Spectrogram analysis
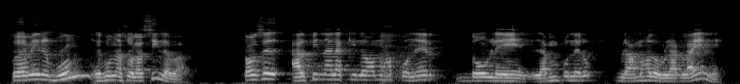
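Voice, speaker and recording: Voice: medium pitch, a little fast, highs cut off. A Spanish-speaking teacher explaining English verb endings step by step, repeating every example word and often addressing the viewer directly. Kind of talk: explaining grammar rules to students.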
